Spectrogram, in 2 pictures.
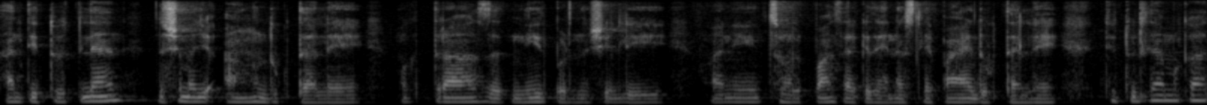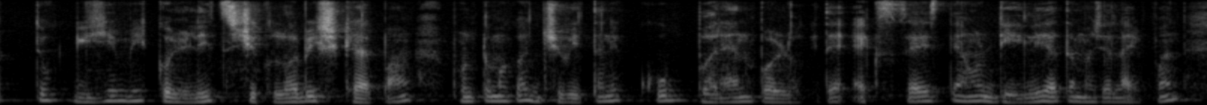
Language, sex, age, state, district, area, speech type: Goan Konkani, male, 18-30, Goa, Canacona, rural, spontaneous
